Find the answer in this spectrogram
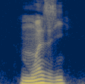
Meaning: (verb) past participle of moisir; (adjective) mouldy; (noun) mould (woolly or furry growth of tiny fungi)
- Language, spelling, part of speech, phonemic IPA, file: French, moisi, verb / adjective / noun, /mwa.zi/, Fr-moisi.ogg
